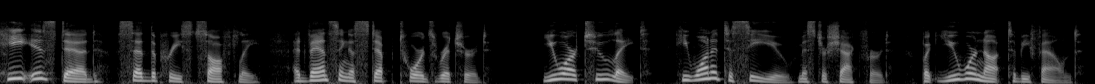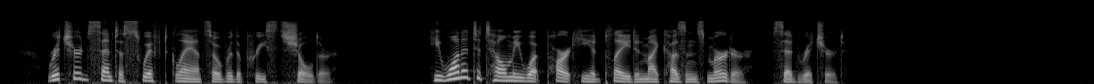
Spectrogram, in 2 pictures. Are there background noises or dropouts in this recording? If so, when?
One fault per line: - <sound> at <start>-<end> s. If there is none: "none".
none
